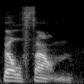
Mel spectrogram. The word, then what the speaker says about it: Bellefontaine: It's supposed to be pronounced Bellefontaine because it's French, right? I see it or whatever. Yeah, and so they in Ohio they call it Bell Fountain.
